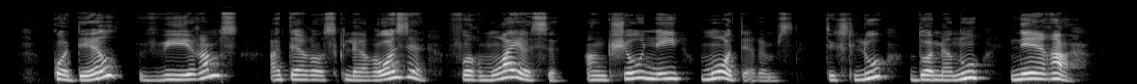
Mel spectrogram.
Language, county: Lithuanian, Panevėžys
